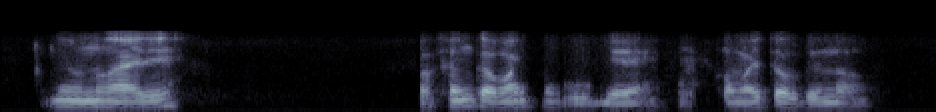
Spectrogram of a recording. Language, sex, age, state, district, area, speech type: Manipuri, male, 45-60, Manipur, Imphal East, rural, conversation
